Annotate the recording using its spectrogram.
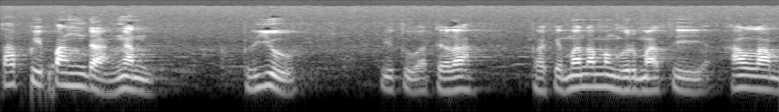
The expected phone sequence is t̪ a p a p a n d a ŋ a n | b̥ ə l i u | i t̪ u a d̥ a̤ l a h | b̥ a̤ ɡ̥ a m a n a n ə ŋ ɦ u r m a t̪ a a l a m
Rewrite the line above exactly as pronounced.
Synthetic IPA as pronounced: t̪ a p i p a n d a ŋ a n | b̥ ə l i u | i t̪ u a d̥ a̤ l a h | b̥ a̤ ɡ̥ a m a n a m ə ŋ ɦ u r m a t̪ i a l a m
